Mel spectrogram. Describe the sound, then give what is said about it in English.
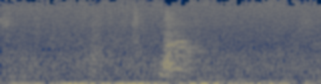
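A single short dog bark rings out midway, brief, over a steady low hum in otherwise quiet surroundings with no one talking. “Even dogs.”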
